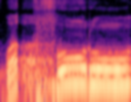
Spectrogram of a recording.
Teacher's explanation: Ketika kita wakaf di sini, maka kita panjangkan dua ketuk dulu. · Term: mad jaiz munfasil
